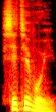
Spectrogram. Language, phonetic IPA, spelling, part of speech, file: Russian, [sʲɪtʲɪˈvoj], сетевой, adjective, Ru-сетевой.ogg
- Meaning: 1. network 2. power, mains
